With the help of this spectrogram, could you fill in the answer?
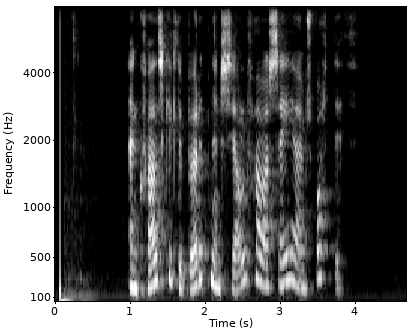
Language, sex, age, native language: Icelandic, female, 50-59, Icelandic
